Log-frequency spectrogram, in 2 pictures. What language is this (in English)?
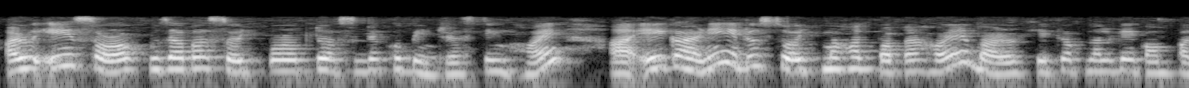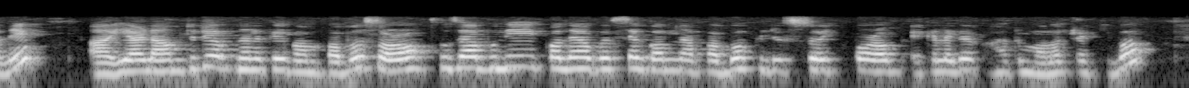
Assamese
